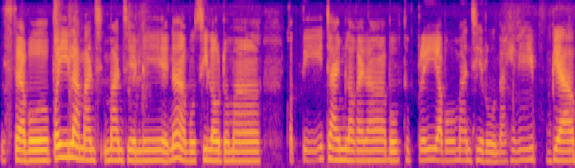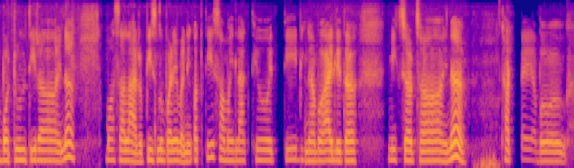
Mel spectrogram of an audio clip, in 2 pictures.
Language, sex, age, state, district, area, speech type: Nepali, female, 30-45, West Bengal, Kalimpong, rural, spontaneous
